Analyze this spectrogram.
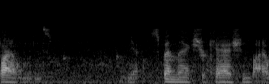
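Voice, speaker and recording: A soft-spoken man talks over noticeable background noise. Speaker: kitchen knife enthusiast. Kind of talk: casual product review talk to camera.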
